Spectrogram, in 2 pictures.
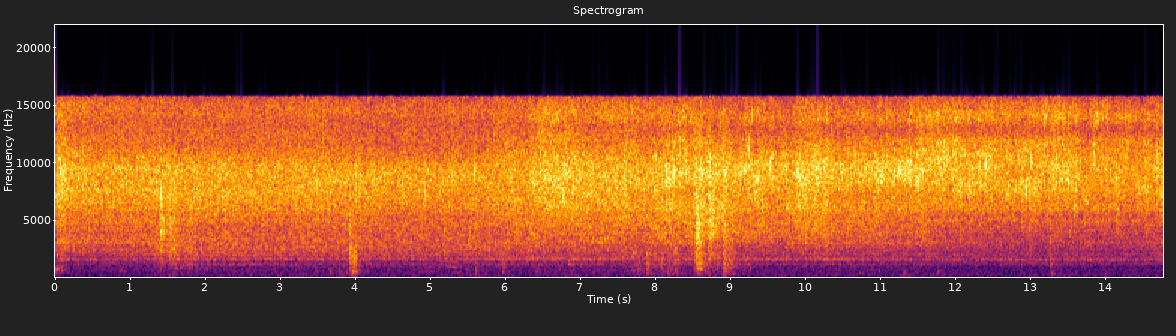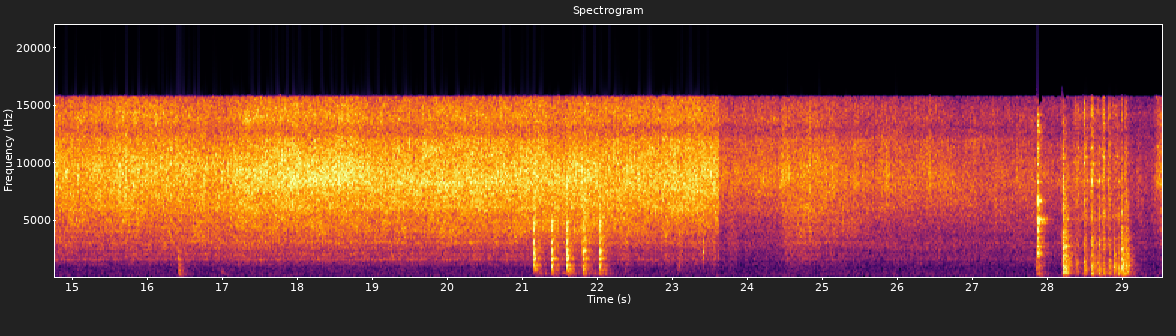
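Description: Cooked beans sizzling in a hot, oiled Red Copper ceramic nonstick frying pan, the hiss starting suddenly as they drop in and running steadily as a plastic spatula stirs and scrapes them. A quick run of about five taps comes a little after twenty seconds, and near the end a louder spattering burst as beaten eggs go into the pan.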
